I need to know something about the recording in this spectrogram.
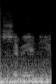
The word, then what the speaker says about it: Shiba Inu: They look like little Shiba Inu. Is that how you pronounce it? Yeah, Shiba Inu, yes.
